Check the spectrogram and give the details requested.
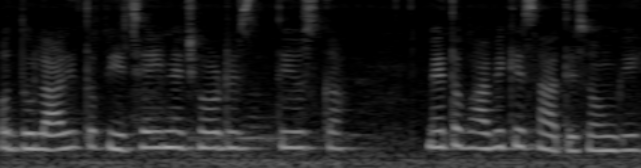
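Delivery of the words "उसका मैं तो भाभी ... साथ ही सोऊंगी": ordinary delivery, nothing marked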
